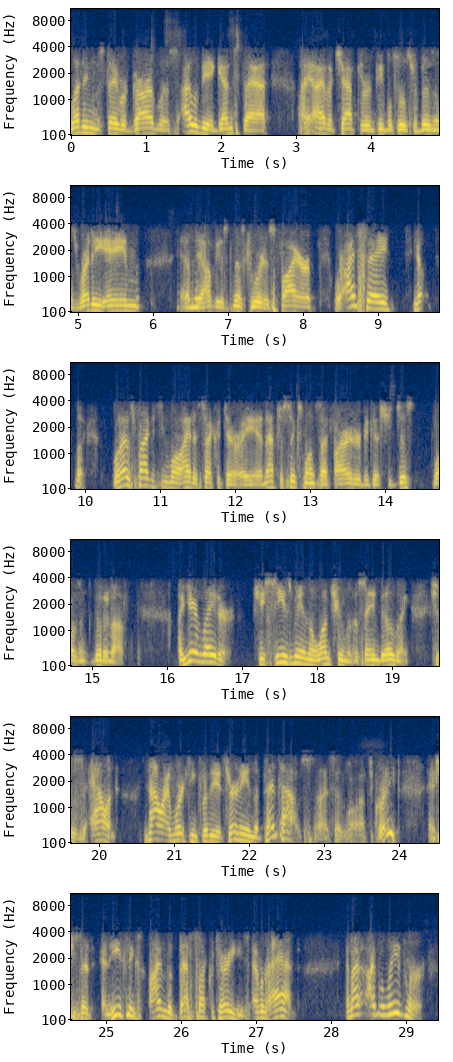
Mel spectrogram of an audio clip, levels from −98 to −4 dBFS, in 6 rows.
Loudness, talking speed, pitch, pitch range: -14 LUFS, 215 wpm, 130 Hz, 115-170 Hz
